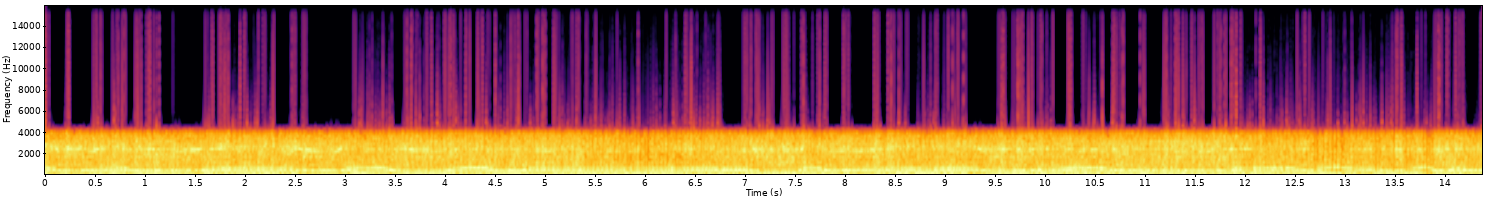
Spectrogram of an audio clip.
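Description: FPV freestyle quadcopter's brushless motors whining under a heavy hiss, the pitch rising and falling with the throttle in repeated swoops.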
